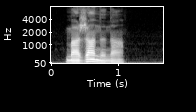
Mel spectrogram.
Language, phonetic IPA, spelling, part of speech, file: Polish, [ma.ˈʒãn.ːa], Marzanna, proper noun, Pl-Marzanna.ogg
